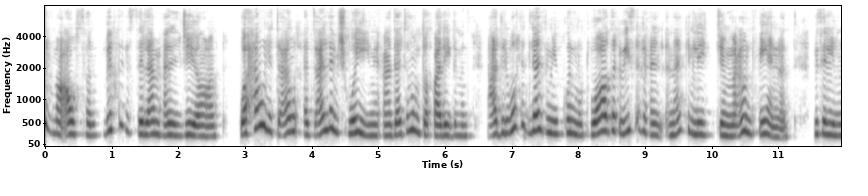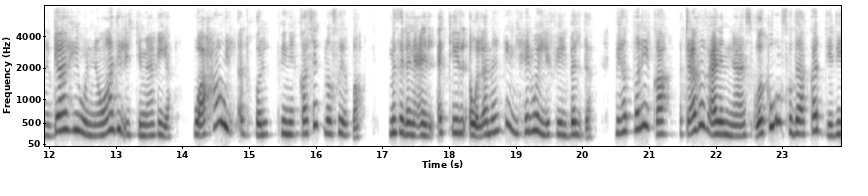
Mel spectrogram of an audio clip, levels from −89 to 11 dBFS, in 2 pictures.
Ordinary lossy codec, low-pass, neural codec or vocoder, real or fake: none; none; codec, 16 kHz, 4.8 kbps, FACodec; fake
